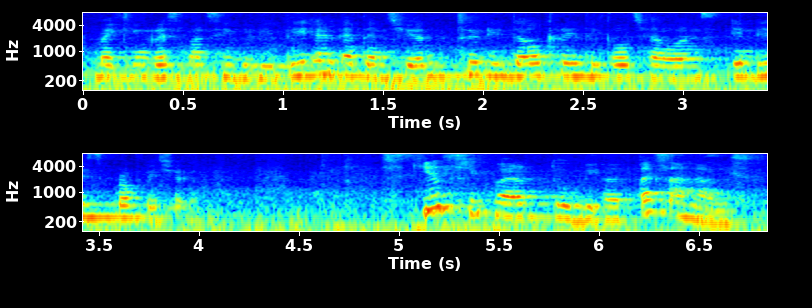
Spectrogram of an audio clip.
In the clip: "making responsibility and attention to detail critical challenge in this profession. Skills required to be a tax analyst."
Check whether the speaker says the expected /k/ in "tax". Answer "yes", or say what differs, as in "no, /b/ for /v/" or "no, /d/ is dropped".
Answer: no, /k/ is dropped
